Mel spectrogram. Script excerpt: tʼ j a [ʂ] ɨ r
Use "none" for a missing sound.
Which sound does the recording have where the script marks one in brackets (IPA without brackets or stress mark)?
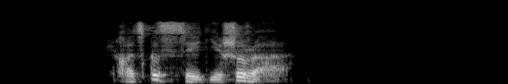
ʂ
